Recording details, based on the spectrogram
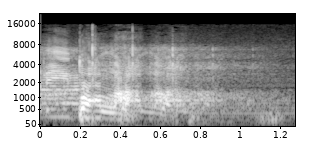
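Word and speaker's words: طلاق: যত বেশি চালাক ওই মেয়ের কপালে তত তাড়াতাড়ি তলাক বাস্তব বললাম তালাক নয় তলাক কি বললাম তলাক শব্দটা তালাক নয়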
